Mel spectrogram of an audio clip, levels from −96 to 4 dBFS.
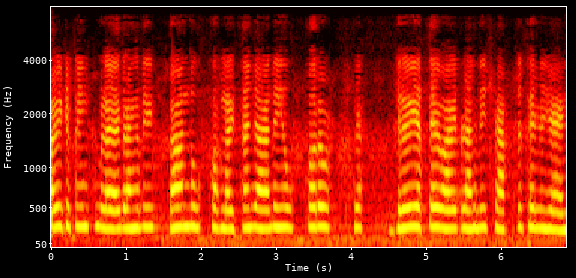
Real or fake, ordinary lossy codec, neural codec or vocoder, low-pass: fake; AAC, 32 kbps; codec, 16 kHz, 1 kbps, FunCodec, trained on Chinese and English, 50 frames a second; 7.2 kHz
